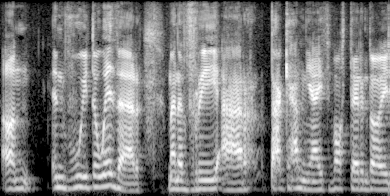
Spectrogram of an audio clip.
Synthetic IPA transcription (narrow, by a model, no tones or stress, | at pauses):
ɔn | ənvuːɨdəwɪðɛrmanəvriːarb̥aɡanjajθvɔdɛɾənðoːɨ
